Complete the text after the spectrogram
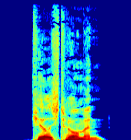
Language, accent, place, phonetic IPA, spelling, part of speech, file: German, Germany, Berlin, [ˈkɪʁçˌtʏʁmən], Kirchtürmen, noun, De-Kirchtürmen.ogg
- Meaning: dative plural of Kirchturm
